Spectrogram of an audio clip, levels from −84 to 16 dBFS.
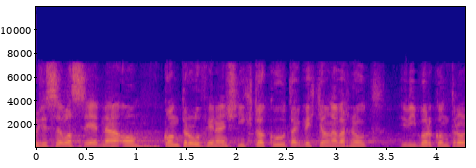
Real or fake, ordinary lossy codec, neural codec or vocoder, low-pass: real; AAC, 32 kbps; none; 7.2 kHz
